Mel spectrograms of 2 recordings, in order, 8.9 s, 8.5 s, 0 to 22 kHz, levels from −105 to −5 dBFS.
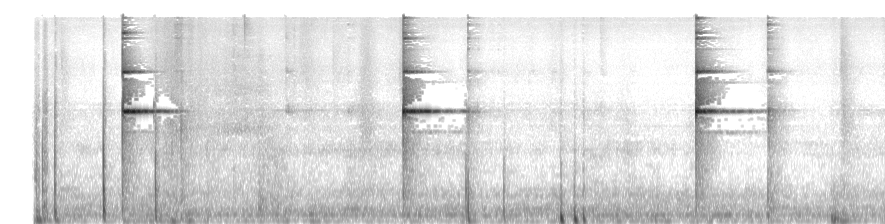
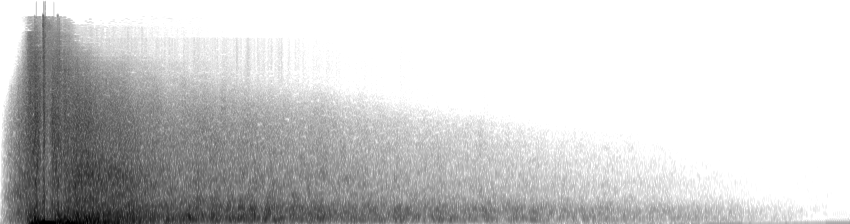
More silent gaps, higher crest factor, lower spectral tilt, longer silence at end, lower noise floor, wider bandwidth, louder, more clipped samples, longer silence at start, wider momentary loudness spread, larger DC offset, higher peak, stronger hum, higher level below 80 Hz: neither; first, 26 dB vs 16 dB; second, 1.5 dB/octave vs -5.5 dB/octave; second, 1.15 s vs 5.65 s; second, -66 dBFS vs -88 dBFS; about the same, 16 kHz vs 16 kHz; second, -24 LUFS vs -19 LUFS; neither; first, 0.35 s vs 0.15 s; first, 28 LU vs 23 LU; neither; second, -8 dBFS vs 0 dBFS; neither; second, -62 dBFS vs -22 dBFS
